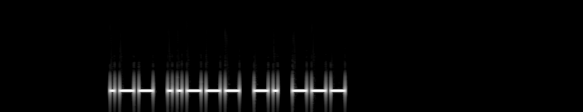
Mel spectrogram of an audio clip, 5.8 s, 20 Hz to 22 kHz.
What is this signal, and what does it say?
Morse code, heard as a keyed tone, about 25 wpm, 700 Hz. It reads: W2NO
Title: Call Signs Repeated 3x - 25wpm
